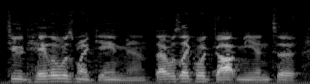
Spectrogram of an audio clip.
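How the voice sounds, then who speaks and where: A man's voice: medium pitch, steady tone, fairly quick, bright, forceful tone, poor audio. A man interviewing a guest in a laid-back, chatty way, with plenty of fillers. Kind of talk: casual interview.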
